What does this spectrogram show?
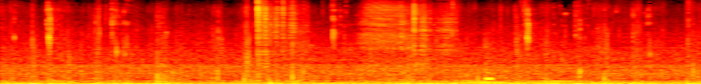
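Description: Close-up eating sounds: chewing of fried Aceh noodles with scattered small clicks, and a fork scraping and stirring through the noodles on the plate, most clearly about three and a half seconds in.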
